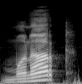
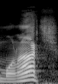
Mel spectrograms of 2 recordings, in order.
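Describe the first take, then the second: First: The word ends with a hard k sound. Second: The word ends with a ch sound. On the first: The speaker calls it right. "আচ্ছা এটা ভালো করে বলি তাহলে বুঝতে পারবে।" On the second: The speaker calls it wrong. "এটা কিন্তু মনার্চ উচ্চারণ নয়"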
